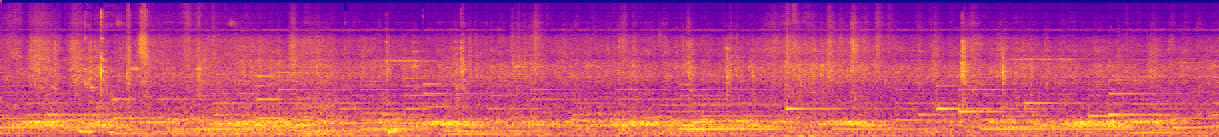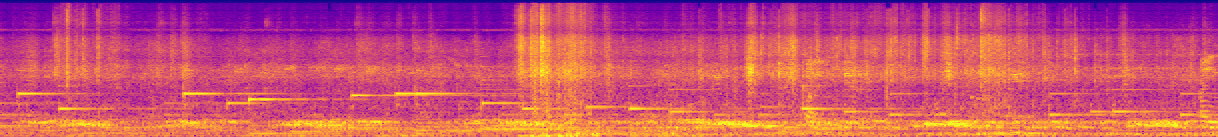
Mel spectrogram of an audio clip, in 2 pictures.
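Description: Pigeons in a loft coo steadily in soft, repeated rounds, close by, with occasional voices and faint background noise mixed in.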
